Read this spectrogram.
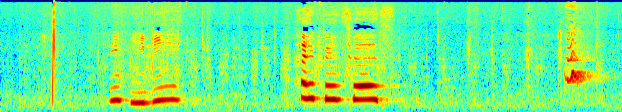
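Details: One-week-old Siberian Husky puppies sleeping; two clusters of soft, wavering whimpers and squeaks, each lasting about a second, with a woman speaking quietly and a brief higher squeal near the end.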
